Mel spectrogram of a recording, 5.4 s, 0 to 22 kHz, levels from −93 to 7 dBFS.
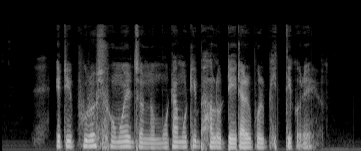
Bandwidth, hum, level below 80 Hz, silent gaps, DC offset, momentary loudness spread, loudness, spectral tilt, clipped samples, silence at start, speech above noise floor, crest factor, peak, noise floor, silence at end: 11.5 kHz; none; -50 dBFS; none; under 0.1%; 9 LU; -25 LUFS; -7.5 dB/octave; under 0.1%; 0.85 s; 41 dB; 18 dB; -6 dBFS; -65 dBFS; 0.7 s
